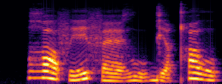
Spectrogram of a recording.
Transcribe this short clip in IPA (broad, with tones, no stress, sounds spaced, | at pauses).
ʁ ɒ˥˧ f e˨˥ f æ˨˩ ɣ u˧˩˧ ɡ e˧˩˧ qʰ o˥˧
